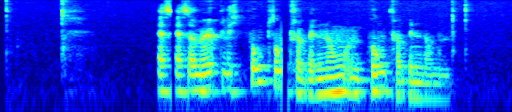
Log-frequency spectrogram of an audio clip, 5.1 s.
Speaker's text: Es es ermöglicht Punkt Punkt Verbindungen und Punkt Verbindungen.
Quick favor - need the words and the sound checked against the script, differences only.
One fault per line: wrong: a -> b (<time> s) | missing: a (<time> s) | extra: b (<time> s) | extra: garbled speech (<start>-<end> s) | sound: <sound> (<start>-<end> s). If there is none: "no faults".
sound: dropout (2.8-2.9 s)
